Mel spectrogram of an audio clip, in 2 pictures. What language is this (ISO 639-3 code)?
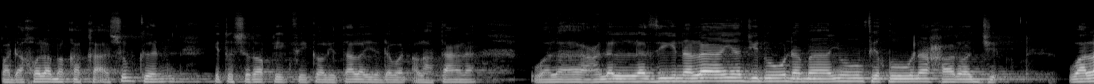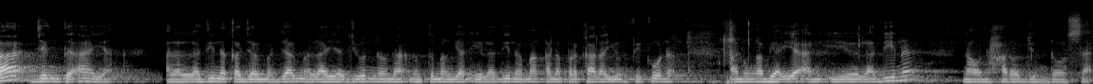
msa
